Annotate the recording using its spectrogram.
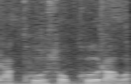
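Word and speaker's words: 約束: 뭐 가장 기본적으로 많이 하는 게 이제 약속이라고 하면은 이제 일본어는 야쿠소크라고 하거든요. 근데 이제 발음을 빨리 하니까 약속이라거든요.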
